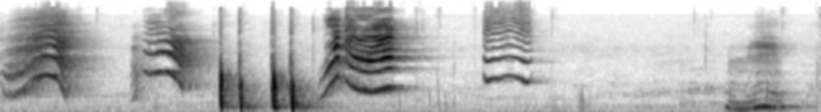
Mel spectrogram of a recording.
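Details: Home-kept talking parrot, said to say mummy, papa and radhe radhe: a string of arched, harmonic syllables mixed with sharp clicking pops, a wavering mid-pitched note, then a softer low call near the end.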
